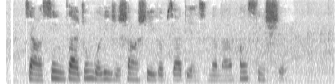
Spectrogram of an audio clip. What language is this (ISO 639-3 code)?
zho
